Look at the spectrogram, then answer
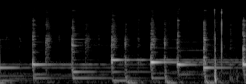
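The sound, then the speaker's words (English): A phone ringtone plays a quick, bright electronic melody of repeated plucked notes, steady, with no voices over it. “Yeah, my phone ringing off.”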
